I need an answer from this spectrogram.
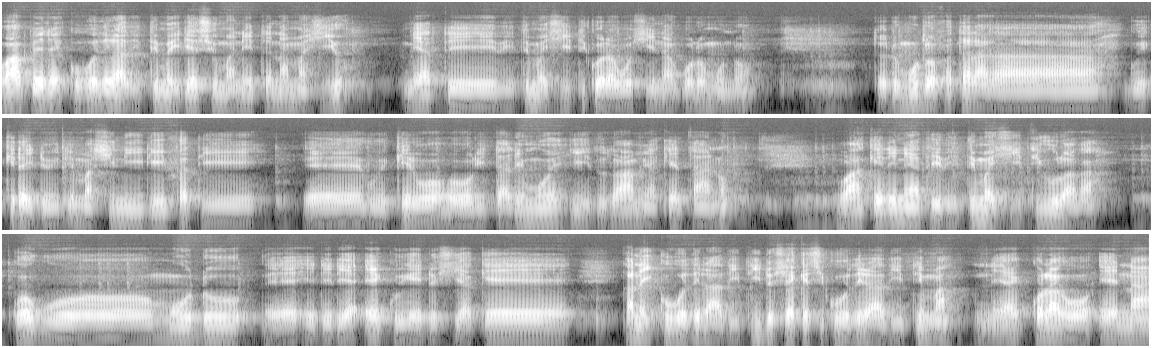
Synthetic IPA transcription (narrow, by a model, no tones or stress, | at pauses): wabɛɾɛkohoðeɾaðitemaiɾeaʃiomanetɛnamahiɔ | neateðitemaiʃitikɔɾaɣwɔʃinaɣoɾɔmonɔ | tɔndomoːndoafataɾaɣa | ɣwekeɾaidɔiɾemaʃiniɾiɛifatie | ɣwekeɾɔhɔɾitaɾemwɛhiðuðawamejakɛtanɔ | wakɛɾeneateðitemaiʃitioɾaɣa | kwɔɣwɔmoːndoɦedeɾeaʔɛkweɣaidɔɕiakɛ | kanaikoɣoðeɾaðitidɔɕiakɛɕikoɣoðeɾɾaðitemanḛa̰kɔɾaɣɔʔɛna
